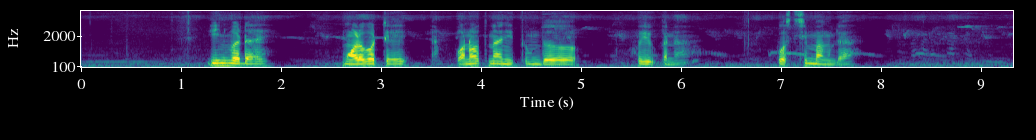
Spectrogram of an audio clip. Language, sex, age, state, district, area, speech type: Santali, male, 30-45, West Bengal, Birbhum, rural, spontaneous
